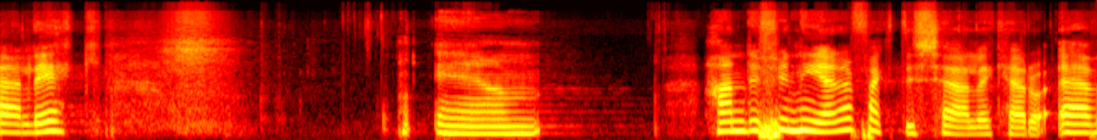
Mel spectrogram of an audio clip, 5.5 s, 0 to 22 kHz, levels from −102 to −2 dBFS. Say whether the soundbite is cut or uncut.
uncut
